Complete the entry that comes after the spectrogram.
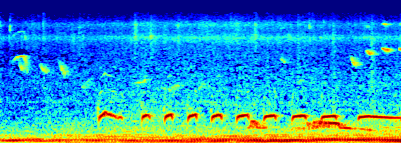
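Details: Female Bangkok zebra dove calling the male, a lure recording for teaching males to sing: a run of about ten short, clipped cooing notes at a steady quick pace ending in one longer drawn note, over a low constant hum.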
